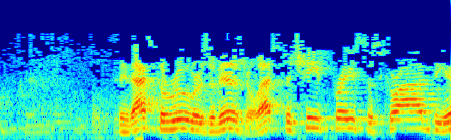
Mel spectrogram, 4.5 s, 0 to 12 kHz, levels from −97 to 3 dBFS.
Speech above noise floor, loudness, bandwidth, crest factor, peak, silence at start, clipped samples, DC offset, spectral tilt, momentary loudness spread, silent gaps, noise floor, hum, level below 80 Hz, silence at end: 26 dB; -17 LUFS; 5.8 kHz; 16 dB; -2 dBFS; 0 s; under 0.1%; under 0.1%; -10 dB/octave; 5 LU; none; -43 dBFS; none; -60 dBFS; 0 s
